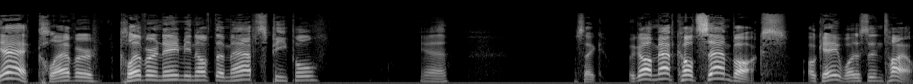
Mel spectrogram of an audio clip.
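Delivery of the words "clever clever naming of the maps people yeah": ironic, sarcastic tone meaning the opposite. Talking about how the maps were named, sarcastic. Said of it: "and I'm only being sarcastic here".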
